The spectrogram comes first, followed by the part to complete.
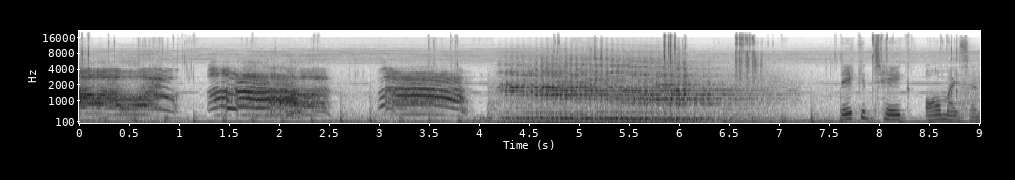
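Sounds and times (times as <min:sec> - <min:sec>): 
male officers screaming in terror: 0:00.0 - 0:06.4
rough rumbling commotion: 0:03.8 - 0:07.7
speech: 0:07.6 - 0:09.0.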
